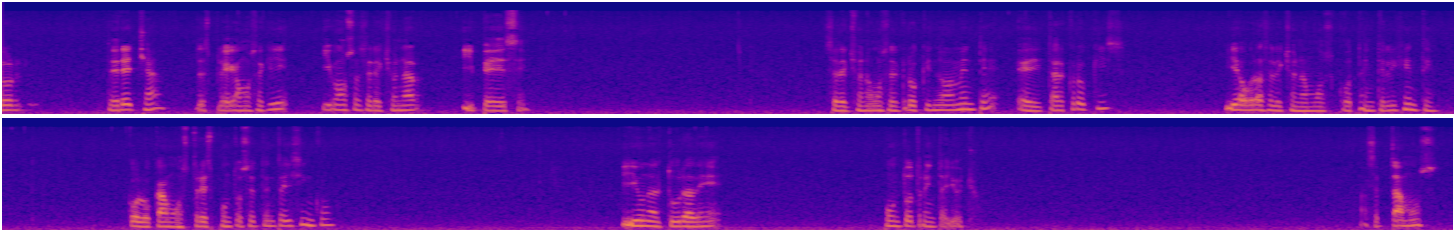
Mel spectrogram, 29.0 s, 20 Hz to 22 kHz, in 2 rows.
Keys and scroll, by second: 17.4-18.4 typing, 18.8 Return, 25.0-27.6 typing, 27.9 Return.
